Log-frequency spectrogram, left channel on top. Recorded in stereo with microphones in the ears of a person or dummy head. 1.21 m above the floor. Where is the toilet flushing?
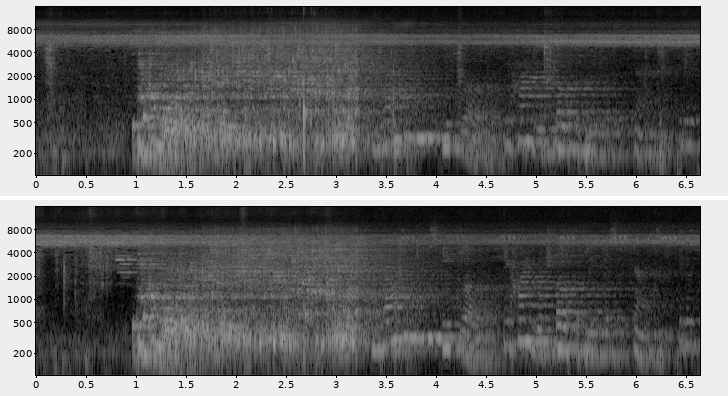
10° left (ahead or behind), 0.6 m.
